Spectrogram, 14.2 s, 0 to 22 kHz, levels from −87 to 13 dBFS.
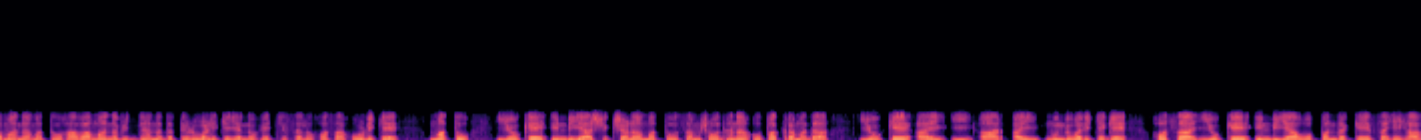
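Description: Opus compression throughout: nothing above 4.5 kHz, speech muffled and hoarse, likely the codec's narrowband speech mode at a bitrate that fits about 12 kbps.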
